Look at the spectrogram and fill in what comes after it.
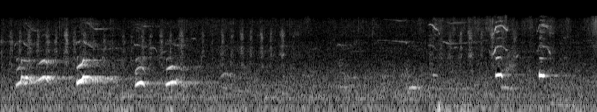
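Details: Female puppy nine weeks old, of Rodin and Katana, giving a few short high yips and whimpers in the first second and a half, then near silence before two brief squeaks near the end.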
